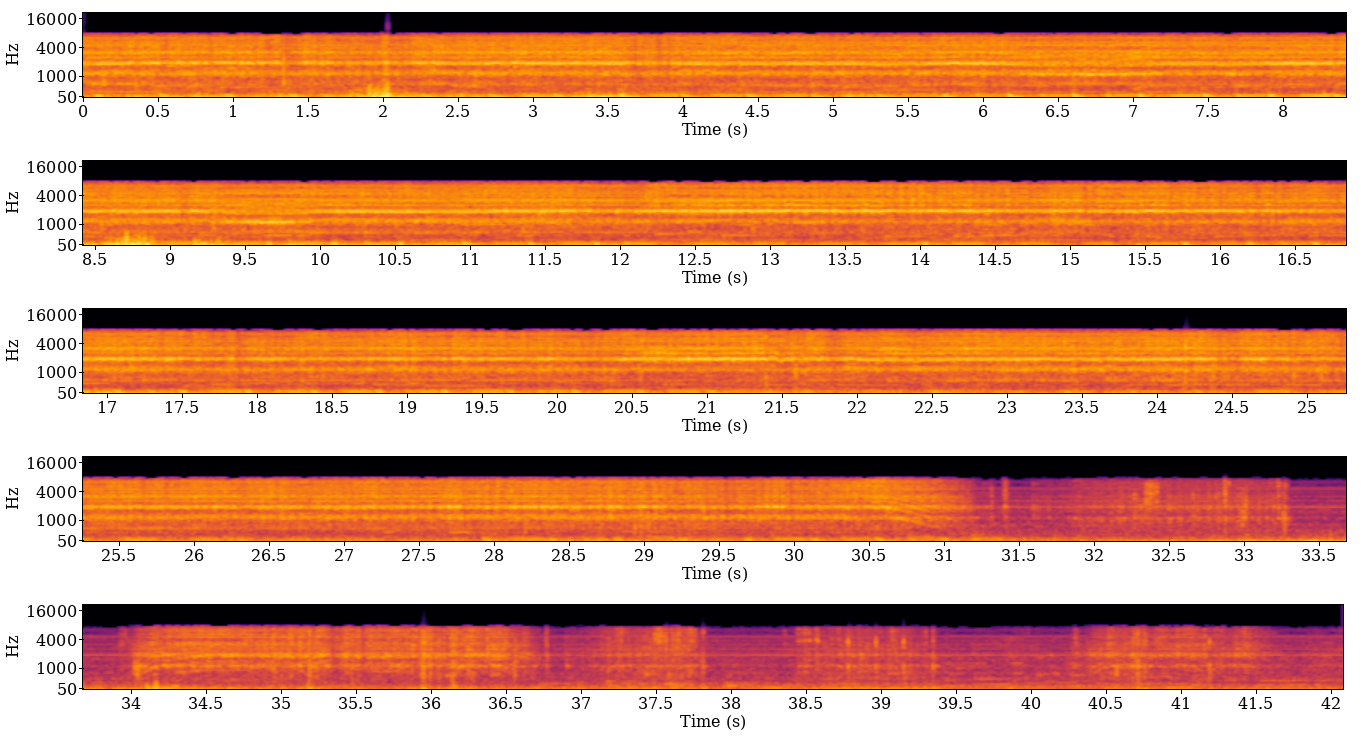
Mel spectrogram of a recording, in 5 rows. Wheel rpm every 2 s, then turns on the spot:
160, 170, 160, 160, 170, 170, 170, 170, 170, 170, 160, 170, 170, 170, 170, 80, 20, 90, 40, 10, 30.
32-34 36-40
